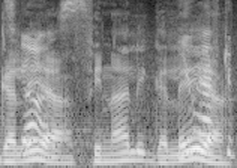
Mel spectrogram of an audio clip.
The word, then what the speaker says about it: Finali: So you have to pronounce Galaiya. yours. Finali Galaiya.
